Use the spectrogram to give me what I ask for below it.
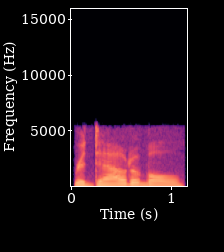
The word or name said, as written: redoubtable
